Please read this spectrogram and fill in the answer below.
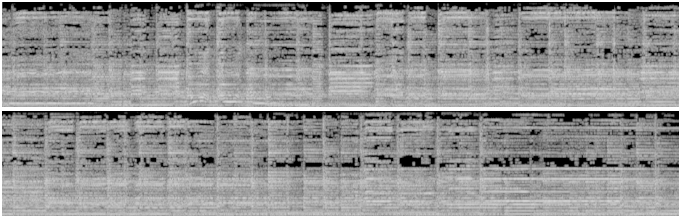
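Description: Acoustic guitar strummed live through small PA speakers, with a lead melody line carried over it and no words sung.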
